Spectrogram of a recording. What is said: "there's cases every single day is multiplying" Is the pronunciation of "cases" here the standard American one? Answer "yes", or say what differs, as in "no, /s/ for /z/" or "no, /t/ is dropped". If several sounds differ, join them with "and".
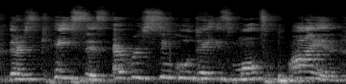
yes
